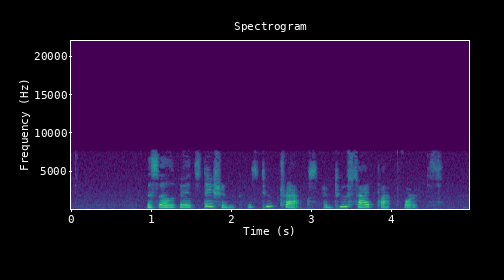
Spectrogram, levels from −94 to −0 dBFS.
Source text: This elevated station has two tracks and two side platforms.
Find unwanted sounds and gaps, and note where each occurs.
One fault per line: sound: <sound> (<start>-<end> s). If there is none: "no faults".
no faults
